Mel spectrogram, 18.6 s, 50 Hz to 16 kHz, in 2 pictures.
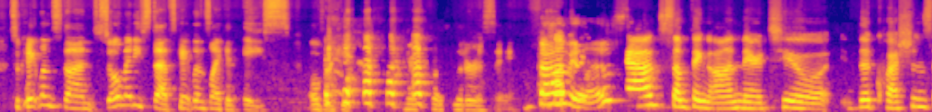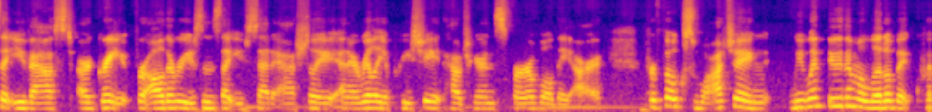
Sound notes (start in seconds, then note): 3.2 laughs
